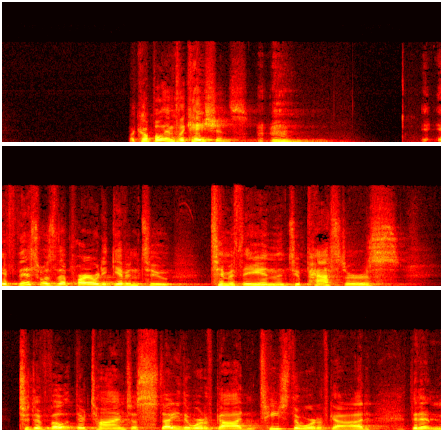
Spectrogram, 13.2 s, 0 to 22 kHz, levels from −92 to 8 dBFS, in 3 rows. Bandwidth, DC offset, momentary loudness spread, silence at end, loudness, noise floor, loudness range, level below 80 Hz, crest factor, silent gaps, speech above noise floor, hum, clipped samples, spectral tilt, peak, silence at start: 16 kHz; under 0.1%; 13 LU; 0 s; -18 LUFS; -73 dBFS; 4 LU; -66 dBFS; 18 dB; none; 55 dB; none; under 0.1%; -5 dB/octave; -2 dBFS; 1.3 s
